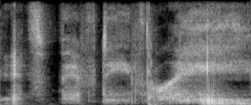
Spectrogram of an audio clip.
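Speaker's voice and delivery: hushed, very quiet, breathy whisper. Still thinking they must hide, a confused character answers a question, talking really quietly. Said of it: "so I'm talking really quietly".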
